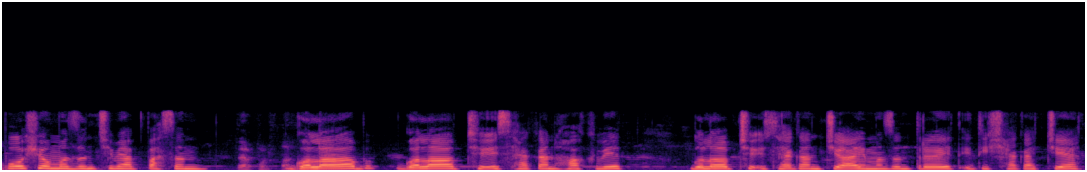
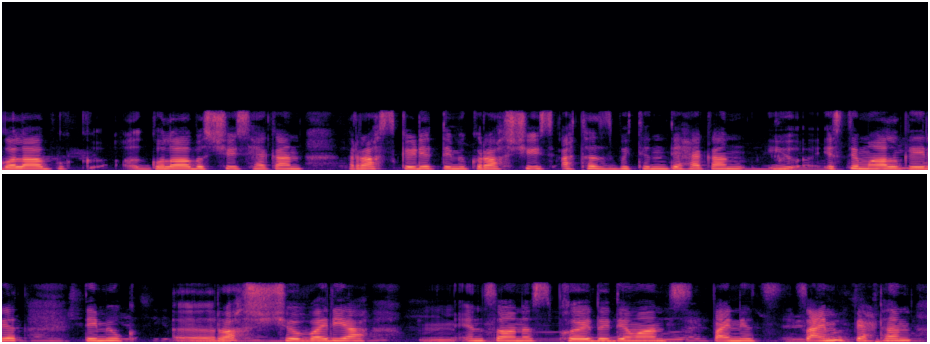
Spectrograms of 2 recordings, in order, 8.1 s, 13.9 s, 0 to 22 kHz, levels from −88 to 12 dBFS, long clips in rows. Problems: background sounds at intervals, background conversations at intervals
